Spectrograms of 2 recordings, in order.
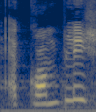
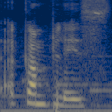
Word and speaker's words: accomplice: जी हाँ, मैं accomplish नहीं कह रही हूँ, मैं कह रही हूँ accomplice, ACCOMPLICE, accomplice, ACCOMPLICE, accomplice.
